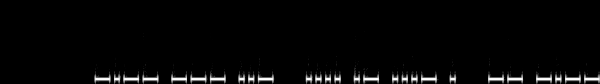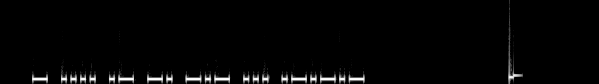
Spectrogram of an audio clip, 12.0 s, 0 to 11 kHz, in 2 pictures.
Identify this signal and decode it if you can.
Morse code, heard as a keyed tone, about 25 wpm, 700 Hz. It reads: YOU HAVE MY THANKS.
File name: Sentences with 2-Word Phrases - 25wpm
